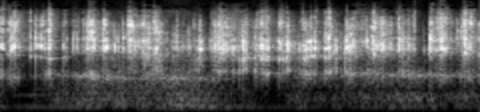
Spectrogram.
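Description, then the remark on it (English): A handful of dice rattle and clatter continuously for a couple of seconds, a dense, bright clicking with no pauses and no voices. “I think you got too many of those dice.”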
